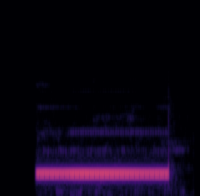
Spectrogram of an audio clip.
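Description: A steady telephone dial tone on an outgoing call line, sounding alone and loud for about two seconds, then cutting off with a click and a short fading tail.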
